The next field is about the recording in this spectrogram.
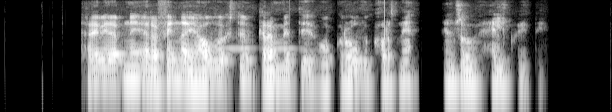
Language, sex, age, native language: Icelandic, male, 40-49, Icelandic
